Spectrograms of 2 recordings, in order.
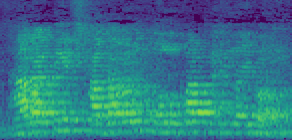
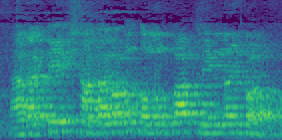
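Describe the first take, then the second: No difference in how they are said.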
